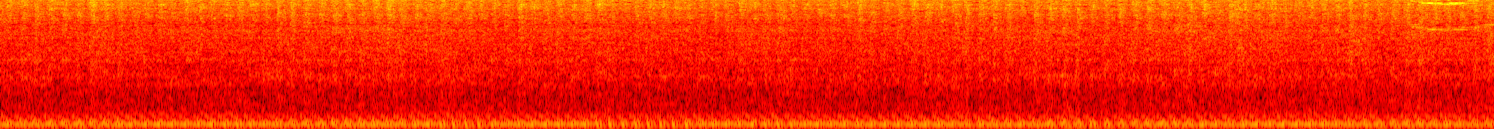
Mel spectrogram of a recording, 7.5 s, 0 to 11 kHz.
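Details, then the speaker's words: Honda Big Red ATC 200 (200cc) three-wheeler, barn find sat over 6 years, carburetor reinstalled and since stopped leaking: steady, even low thump with clean rise under more throttle, no misses or knocks; normal idle and revving. "I'd say she runs pretty good. Carburetor stopped leaking."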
